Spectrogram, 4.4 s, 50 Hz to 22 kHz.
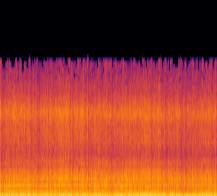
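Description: Triumph Street Triple 765's three-cylinder engine cruising at a steady highway speed, holding one even pitch, under heavy wind rumble on the microphone.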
